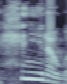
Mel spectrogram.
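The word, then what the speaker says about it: חן: 이 히브리어의 은총, 이 발음이 간단한데 헨이라고 하는 헨이라고 표현하는데요.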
